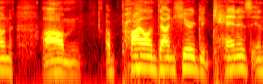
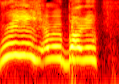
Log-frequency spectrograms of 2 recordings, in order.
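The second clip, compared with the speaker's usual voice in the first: very high voice, talking through a full mouth; 11 semitones higher than usual. Greeting everybody at the start with a cookie in mouth: talking with mouth full. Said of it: "I have a cookie in my mouth".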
